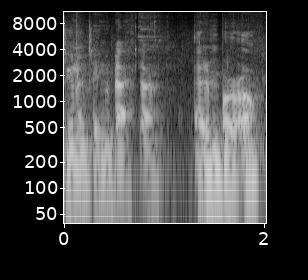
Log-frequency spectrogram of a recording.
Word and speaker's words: Edinburgh: Yeah, she said she was gonna take me back to Edinburgh. That is not how you pronounce that word. It is bruh. Edinburgh.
